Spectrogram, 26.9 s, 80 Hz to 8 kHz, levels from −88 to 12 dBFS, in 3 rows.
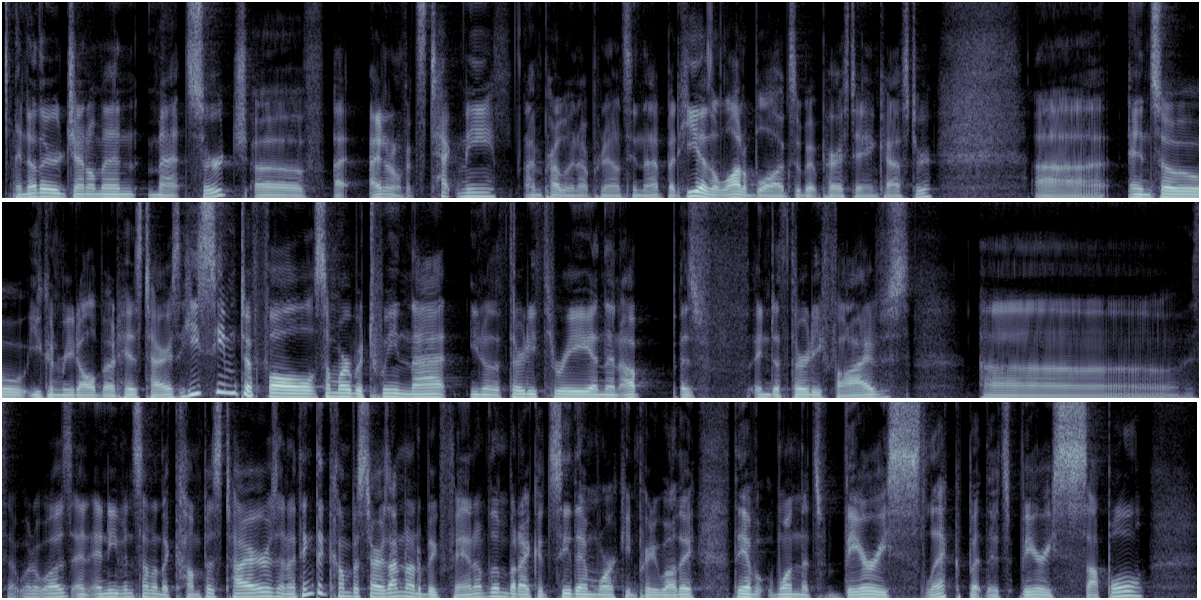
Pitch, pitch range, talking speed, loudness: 115 Hz, 105-135 Hz, 225 wpm, -18 LUFS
